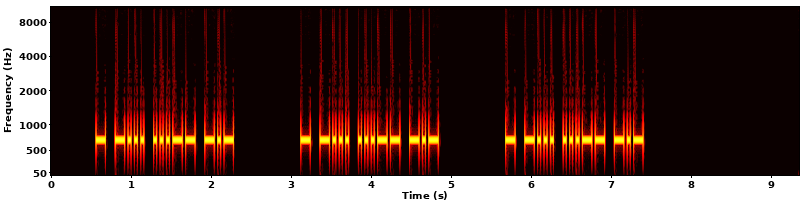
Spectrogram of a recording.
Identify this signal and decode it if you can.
Morse code, heard as a keyed tone, about 30 wpm, 700 Hz. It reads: TB3K TB3K TB3K
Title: DXCC-100 Call Signs - 4 Characters - Repeated 3x - 30wpm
